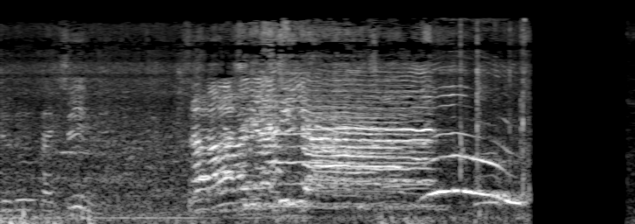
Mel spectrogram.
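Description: A group of teenagers shouts and cheers together close by.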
